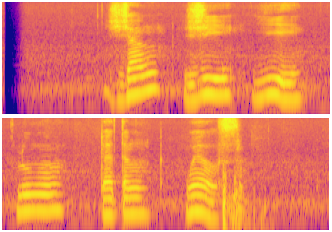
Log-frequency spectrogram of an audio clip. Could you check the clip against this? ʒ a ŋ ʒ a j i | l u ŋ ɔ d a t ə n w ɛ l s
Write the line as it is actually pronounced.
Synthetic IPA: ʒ a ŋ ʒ i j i | l u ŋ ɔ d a t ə ŋ w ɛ l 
